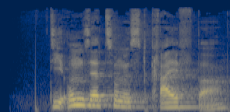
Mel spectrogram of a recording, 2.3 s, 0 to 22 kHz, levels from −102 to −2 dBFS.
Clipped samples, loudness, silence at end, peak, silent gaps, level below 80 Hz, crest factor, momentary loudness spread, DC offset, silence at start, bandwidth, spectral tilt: under 0.1%; -36 LUFS; 0 s; -18 dBFS; none; -64 dBFS; 18 dB; 11 LU; under 0.1%; 0.5 s; 16.5 kHz; -5 dB/octave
